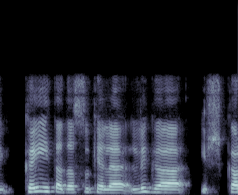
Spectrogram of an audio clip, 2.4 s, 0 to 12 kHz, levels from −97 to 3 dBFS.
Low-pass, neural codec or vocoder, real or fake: 7.2 kHz; codec, 16 kHz, 4.8 kbps, FACodec; fake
